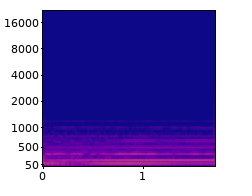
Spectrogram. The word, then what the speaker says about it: Rochelle: The pair had a one night stand which resulted in pregnancy — they had a daughter, Rochelle (Pronunciation: Ror-shell).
